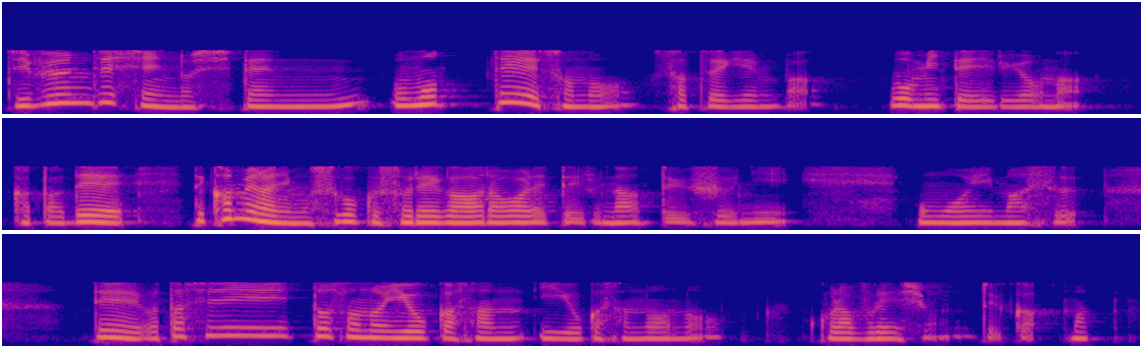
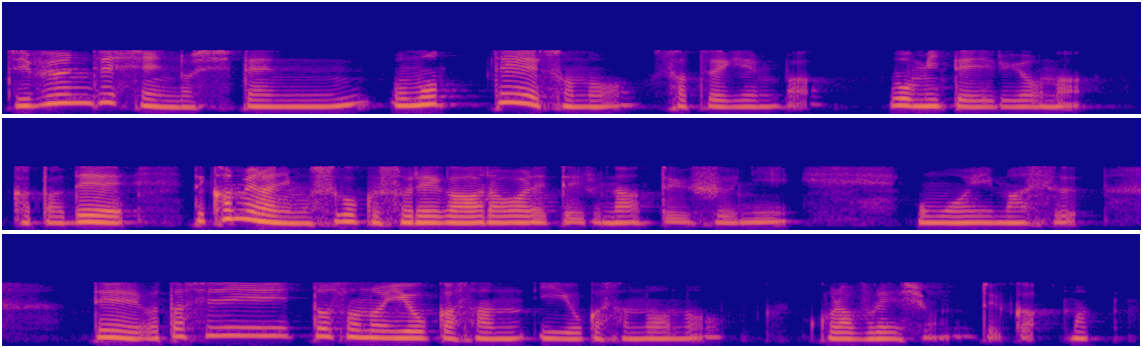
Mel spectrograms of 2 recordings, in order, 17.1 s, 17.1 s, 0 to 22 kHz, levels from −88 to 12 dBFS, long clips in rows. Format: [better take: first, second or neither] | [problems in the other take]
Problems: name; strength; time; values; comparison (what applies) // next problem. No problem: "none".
neither | garbled, watery; badly; nothing above 4 kHz; the same in both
